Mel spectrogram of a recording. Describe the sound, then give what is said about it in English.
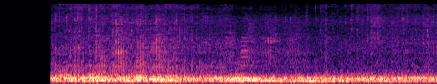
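Scooter and moped engines revving in a loud, continuous rough buzz that kicks in abruptly after a brief silence and holds steady, with no talking. “First of all, those are scooters and I guess mopeds.”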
